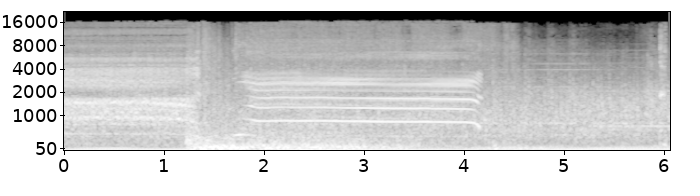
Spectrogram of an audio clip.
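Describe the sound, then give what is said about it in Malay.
Gunfire and explosions in a battle involving military vehicles: a sudden loud booming burst cuts in, then dies away under a constant noisy rumble. “Balas serangan! Jangan nama musuh? Tubi-tubi tembak! Tembak!”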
